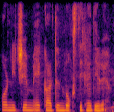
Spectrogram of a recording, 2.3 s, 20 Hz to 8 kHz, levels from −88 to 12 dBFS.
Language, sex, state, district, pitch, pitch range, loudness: Hindi, female, Arunachal Pradesh, Papum Pare, 175 Hz, 170-185 Hz, -17 LUFS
